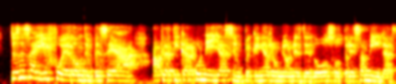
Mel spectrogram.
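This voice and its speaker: A woman speaks at a moderate pace with a medium pitch, ordinary pitch variation and very even loudness, with audible room echo and noticeable background noise. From northern Mexico, Torreón, Coahuila. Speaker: civic foundation president. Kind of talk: interview conversation.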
